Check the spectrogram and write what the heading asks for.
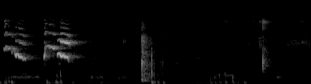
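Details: Indoor rose-ringed parakeet gives two rapid, harsh, downslurred screeches at the start, then scattered knocks, rustles and a brief high squeak.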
